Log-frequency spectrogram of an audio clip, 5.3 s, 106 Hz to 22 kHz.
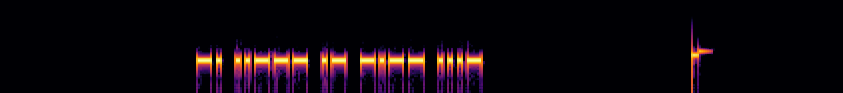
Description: Morse code, heard as a keyed tone, about 40 wpm, 700 Hz. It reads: N2AYV
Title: USA Call Signs - 5 Characters - 4x Character Spacing - 40wpm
